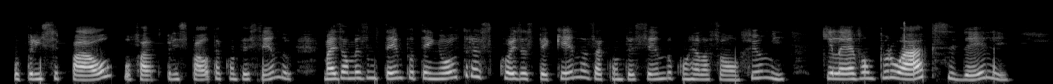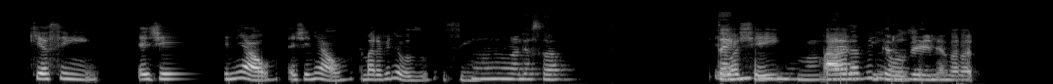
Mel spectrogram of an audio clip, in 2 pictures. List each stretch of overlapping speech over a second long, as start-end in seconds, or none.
17.7-19.8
